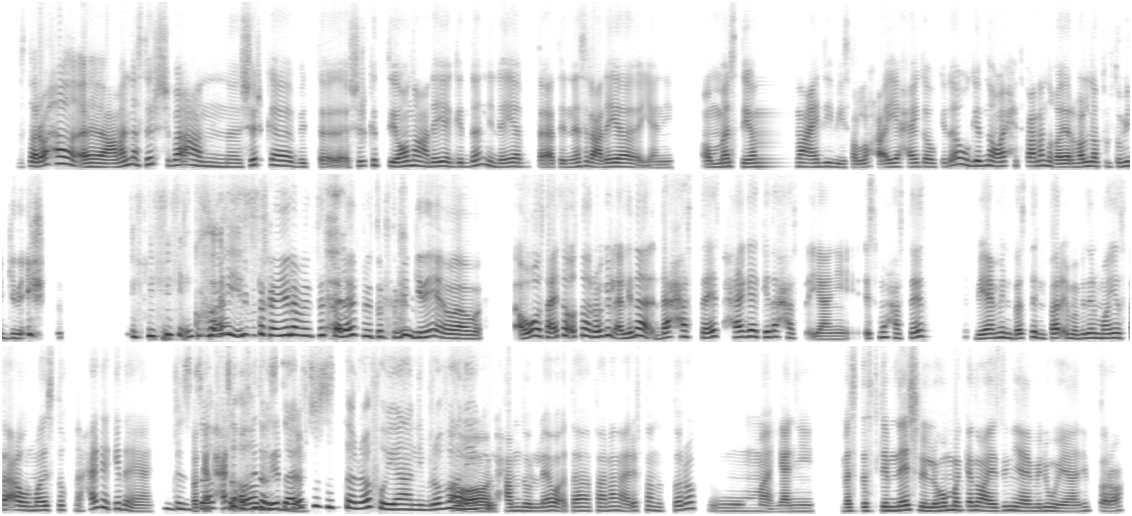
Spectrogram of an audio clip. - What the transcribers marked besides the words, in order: in English: "search"; distorted speech; chuckle; other background noise; laughing while speaking: "اللي هو أنتِ متخيلة؟"; laugh; laughing while speaking: "كويس"; tapping
- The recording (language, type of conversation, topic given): Arabic, podcast, بصراحة، إزاي التكنولوجيا ممكن تسهّل علينا شغل البيت اليومي؟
